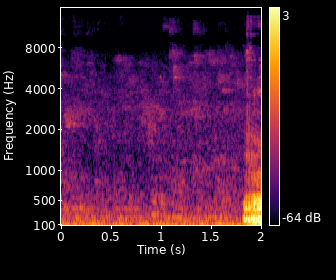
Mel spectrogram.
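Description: Low room noise, then a man's drawn-out exclaimed "Oh" near the end.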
